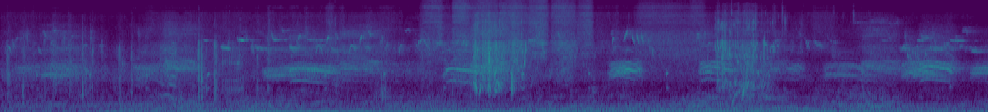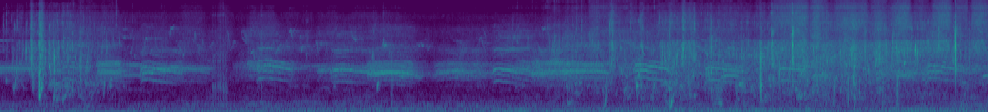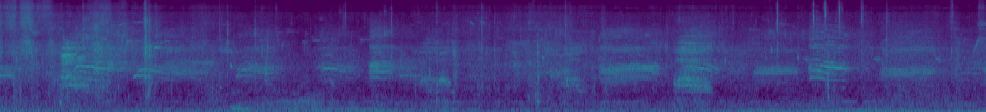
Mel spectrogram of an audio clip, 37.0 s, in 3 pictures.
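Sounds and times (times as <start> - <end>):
birds calling: 0.0 - 37.0
fish splashing at the surface: 5.8 - 6.6, 12.6 - 13.7, 19.4 - 26.6.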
